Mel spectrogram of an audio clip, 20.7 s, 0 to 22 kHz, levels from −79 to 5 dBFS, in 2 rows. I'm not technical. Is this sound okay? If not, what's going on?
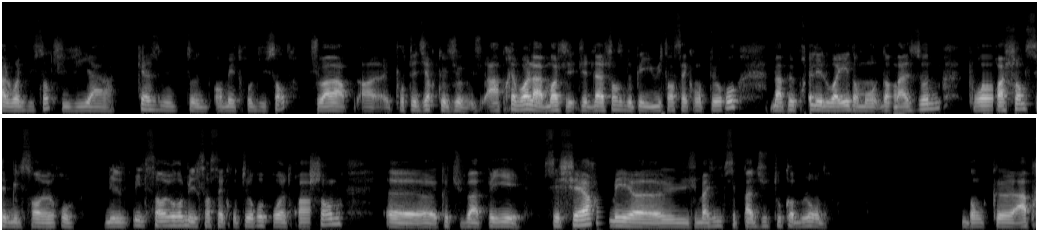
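No. The speech has gaps where pieces of the call were lost in transit and the receiving end papered over them.

Short concealed packet loss occurs at 6.59–6.65 s, 8.03–8.09 s and 10.76–10.81 s. Each time, a few hundredths of a second of audio (about 20 to 40 ms) never arrived in time. The receiver filled the hole by stretching out the sound just before it, then blended back in. You hear this as a brief smear or wobble, and a quick consonant may drop out.

A burst of packet loss occurs at 8.87–8.93 s, 9.81–9.93 s, 13.35–13.45 s and 16.31–16.44 s. These lose roughly 40, 100, 80 and 120 ms of speech. The receiver kept the last sound going and faded it, which gives a held buzz or a fading hiss. The speech then resumes further along, with the lost part skipped. The one at 16.31 s runs out of filler and drops to silence for about 20 ms before the sound returns.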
